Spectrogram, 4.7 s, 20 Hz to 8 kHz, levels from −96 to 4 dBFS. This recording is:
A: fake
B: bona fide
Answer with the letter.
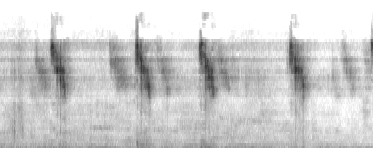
A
